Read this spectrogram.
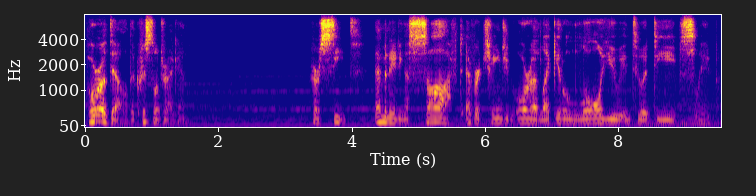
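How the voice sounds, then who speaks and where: A man narrating a fantasy tabletop game as game master, measured and portentous, with dramatic pauses. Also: fairly low pitch, lo-fi sound, faint music behind.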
